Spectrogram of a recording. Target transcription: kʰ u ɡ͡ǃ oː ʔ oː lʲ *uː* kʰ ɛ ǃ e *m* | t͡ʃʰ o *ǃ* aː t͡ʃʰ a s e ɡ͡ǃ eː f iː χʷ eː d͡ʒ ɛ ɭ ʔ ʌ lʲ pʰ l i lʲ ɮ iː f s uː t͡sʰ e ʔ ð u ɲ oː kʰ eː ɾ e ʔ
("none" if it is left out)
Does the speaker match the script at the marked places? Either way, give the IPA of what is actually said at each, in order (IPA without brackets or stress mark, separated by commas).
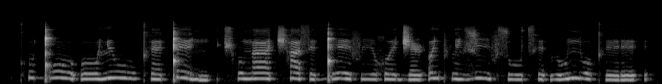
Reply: uː, ɲ, ŋ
